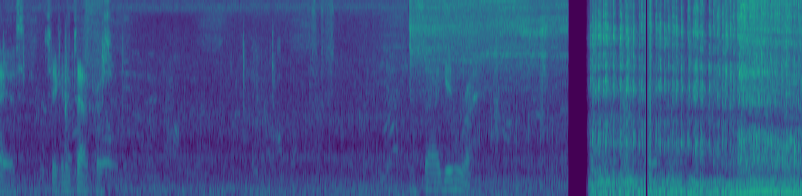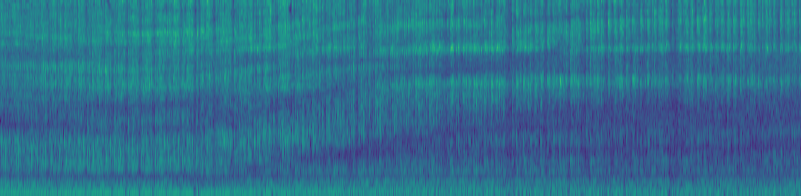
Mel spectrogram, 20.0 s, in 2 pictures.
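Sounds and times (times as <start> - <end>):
race car engine rough idle: 6.2 - 20.0.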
